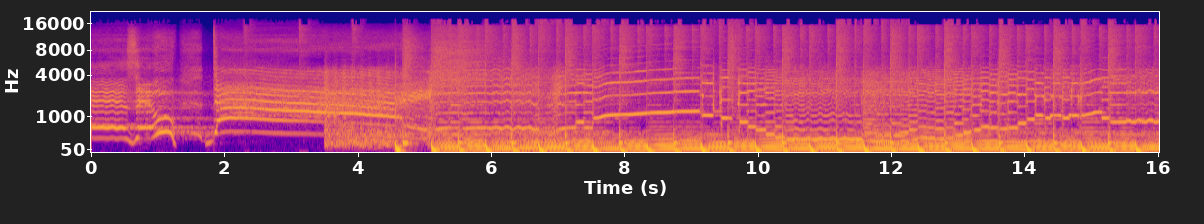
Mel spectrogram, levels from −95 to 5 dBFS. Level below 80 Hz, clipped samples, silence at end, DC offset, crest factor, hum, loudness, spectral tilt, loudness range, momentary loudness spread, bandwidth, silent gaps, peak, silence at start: -20 dBFS; under 0.1%; 0 s; under 0.1%; 12 dB; none; -15 LUFS; -4.5 dB/octave; 1 LU; 2 LU; 19 kHz; none; -2 dBFS; 0 s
